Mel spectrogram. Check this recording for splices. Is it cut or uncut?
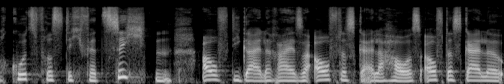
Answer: uncut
